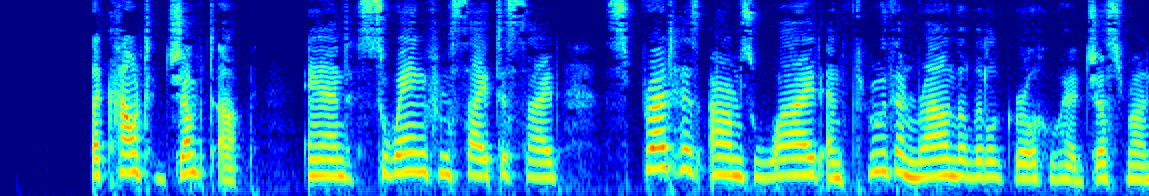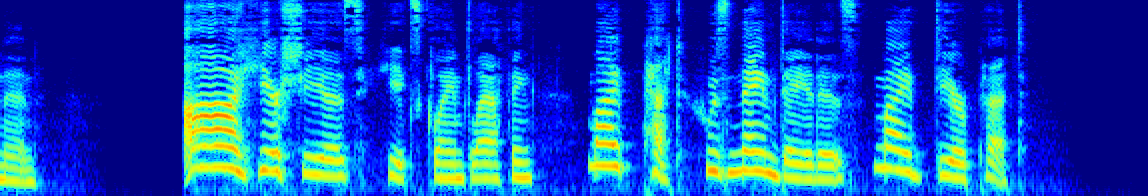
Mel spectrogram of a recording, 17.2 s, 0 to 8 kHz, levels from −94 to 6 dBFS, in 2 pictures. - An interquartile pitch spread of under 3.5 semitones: No, average, 5.3 semitones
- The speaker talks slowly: No, average, 145 wpm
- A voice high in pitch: Yes, high, 215 Hz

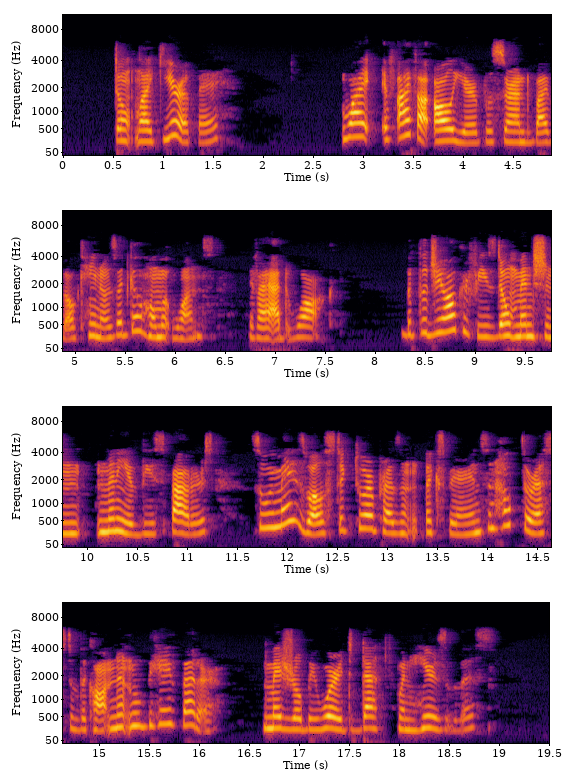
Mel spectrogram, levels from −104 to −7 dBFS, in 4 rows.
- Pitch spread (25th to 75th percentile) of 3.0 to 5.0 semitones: Yes, average, 3.7 semitones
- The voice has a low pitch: No, high, 245 Hz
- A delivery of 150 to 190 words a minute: No, average, 200 wpm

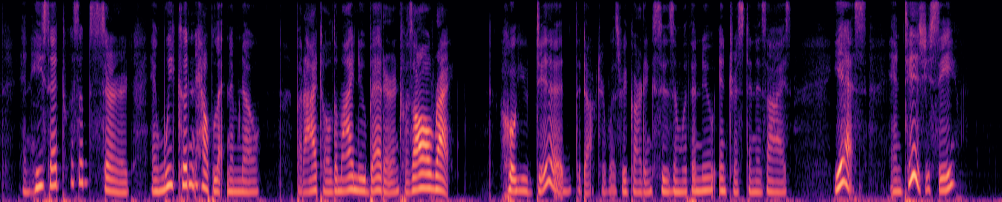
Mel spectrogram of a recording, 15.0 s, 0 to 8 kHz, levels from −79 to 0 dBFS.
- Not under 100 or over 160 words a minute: No, average, 170 wpm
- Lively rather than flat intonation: No, average, 3.7 semitones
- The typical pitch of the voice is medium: Yes, medium, 175 Hz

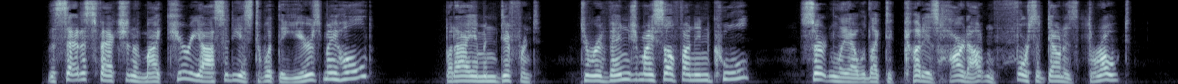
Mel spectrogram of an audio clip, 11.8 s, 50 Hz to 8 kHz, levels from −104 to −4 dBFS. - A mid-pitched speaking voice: Yes, medium, 180 Hz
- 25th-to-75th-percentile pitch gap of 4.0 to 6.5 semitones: Yes, average, 4.7 semitones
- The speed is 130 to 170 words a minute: No, average, 185 wpm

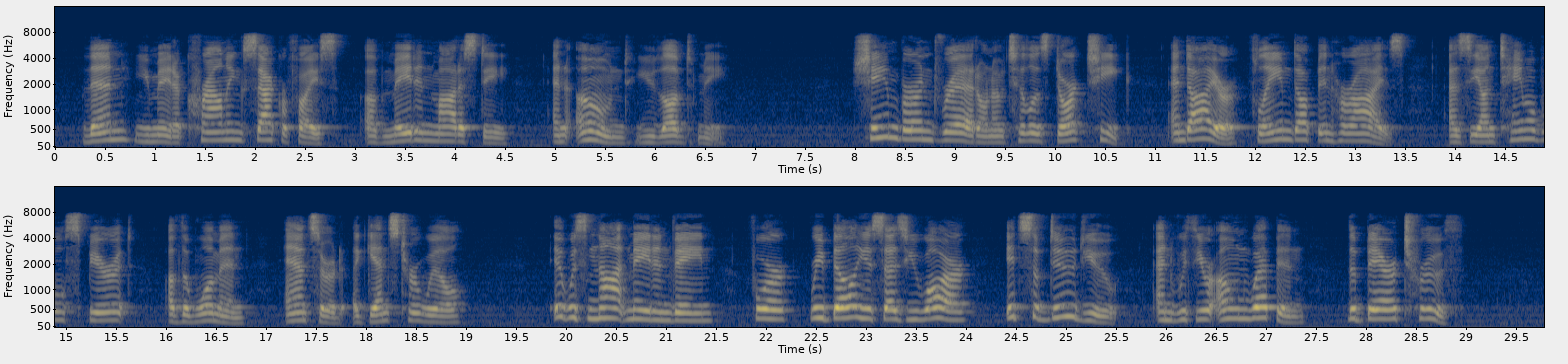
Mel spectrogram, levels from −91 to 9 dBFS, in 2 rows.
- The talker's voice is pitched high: Yes, high, 210 Hz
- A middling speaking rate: No, slow, 125 wpm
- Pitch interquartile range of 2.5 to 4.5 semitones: No, average, 5.2 semitones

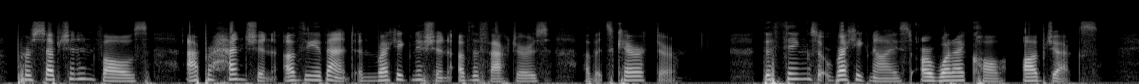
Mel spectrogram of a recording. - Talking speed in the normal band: No, slow, 115 wpm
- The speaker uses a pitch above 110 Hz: Yes, medium, 185 Hz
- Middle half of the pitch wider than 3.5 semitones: Yes, wide, 5.5 semitones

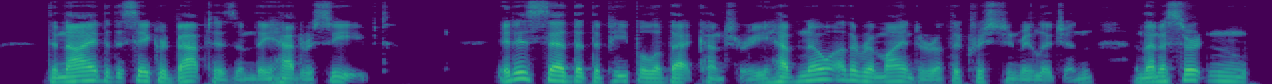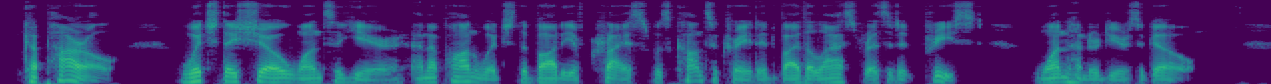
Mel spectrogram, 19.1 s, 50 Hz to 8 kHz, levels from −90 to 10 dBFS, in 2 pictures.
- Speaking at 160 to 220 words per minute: Yes, average, 165 wpm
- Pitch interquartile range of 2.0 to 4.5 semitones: No, average, 5.3 semitones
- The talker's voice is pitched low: Yes, low, 100 Hz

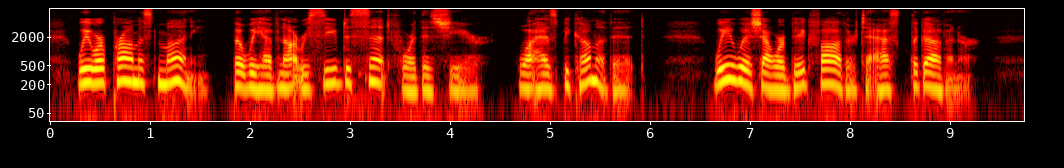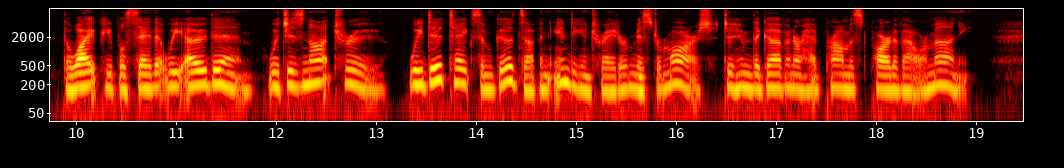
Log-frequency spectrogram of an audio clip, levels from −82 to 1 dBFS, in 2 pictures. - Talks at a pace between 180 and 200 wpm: Yes, average, 190 wpm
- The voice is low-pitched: No, medium, 170 Hz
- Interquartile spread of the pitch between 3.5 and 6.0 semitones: Yes, average, 4.5 semitones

